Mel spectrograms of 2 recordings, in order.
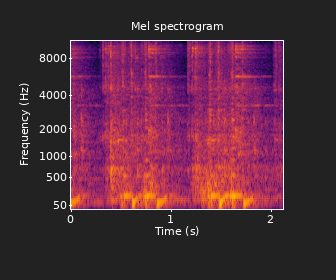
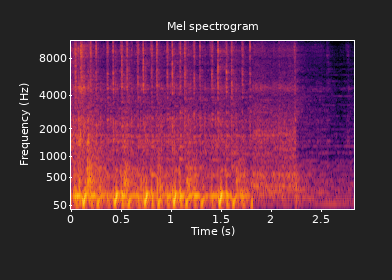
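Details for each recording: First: Old Russell 196cc four-stroke on a Baja mini bike that sat for many years, after a carb clean, giving chugging pull-start bursts that die away without catching; a broken idle screw is suspected. Cranks but won't start. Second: Old Russell 196cc four-stroke on a Baja mini bike, run after sitting for years, carb cleaned, jet and emulsion tube drilled out, throttle arm tightened for a broken idle screw: quick, even single-cylinder popping, backing off then picking up; running normally.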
